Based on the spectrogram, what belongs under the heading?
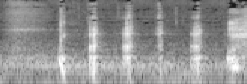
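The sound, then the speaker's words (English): A pig squeals in a quick run of about six short, sharp bursts, evenly spaced and fairly loud, with no talking over them. “The pig replied, "No, I'm the little pig that went wee, wee, wee all the way home."”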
